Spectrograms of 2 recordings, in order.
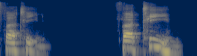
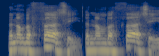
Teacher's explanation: if you hear the second syllable being stressed then it means it's 13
